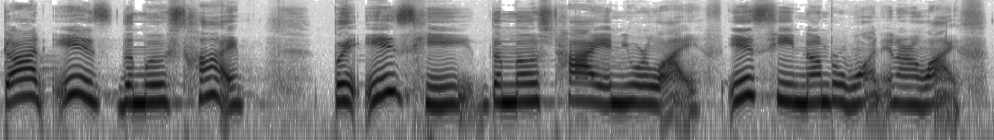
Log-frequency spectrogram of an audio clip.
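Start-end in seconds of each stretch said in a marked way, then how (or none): none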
